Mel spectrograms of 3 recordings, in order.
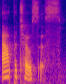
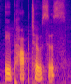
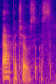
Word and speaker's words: apoptosis: of signal transduction is aptosis. Um I used to think it was apoptosis. I was incorrect. It is aptosis. The second P is silent like in pterodactyl like the P in pterodactyl.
